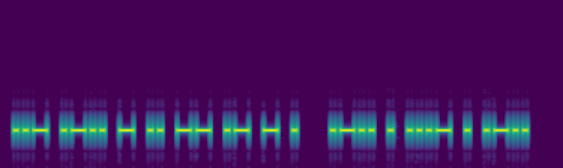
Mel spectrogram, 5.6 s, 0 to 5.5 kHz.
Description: Morse code, heard as a keyed tone, about 25 wpm, 600 Hz. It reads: ULTIMATE LEVEL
